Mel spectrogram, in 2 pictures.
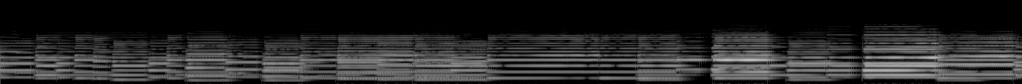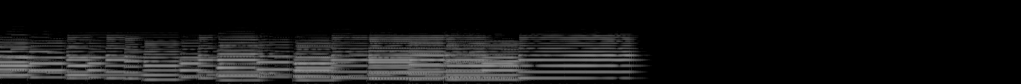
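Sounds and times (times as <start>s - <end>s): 
folk walking tune: 0.2s - 16.2s.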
